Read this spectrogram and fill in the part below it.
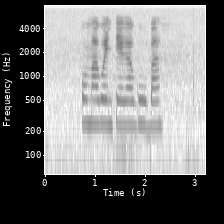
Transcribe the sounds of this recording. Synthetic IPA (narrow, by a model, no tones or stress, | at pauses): umak̬wɛntʼɛk̬ak̬uːɓa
